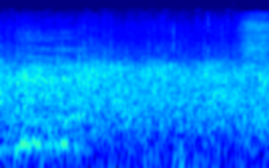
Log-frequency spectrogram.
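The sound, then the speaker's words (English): Church audience clapping their hands to the Lord during a sermon: a short, dense, continuous burst of applause at an even level throughout. “Somebody clap your hands to the Lord.”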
